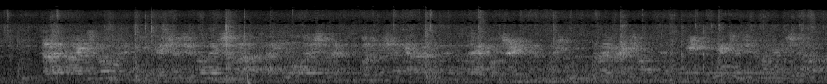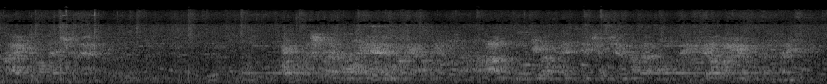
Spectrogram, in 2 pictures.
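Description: A woman's recorded voice makes an announcement over a loudspeaker in an echoing hall.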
